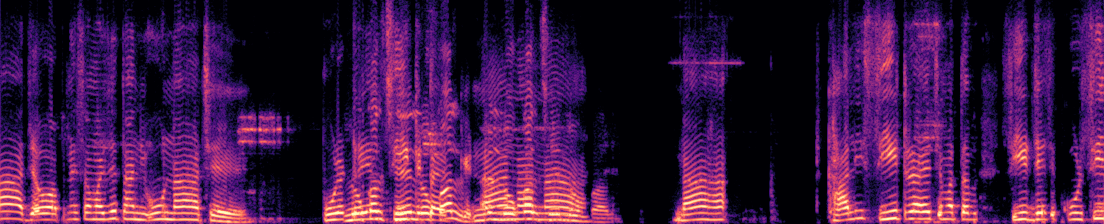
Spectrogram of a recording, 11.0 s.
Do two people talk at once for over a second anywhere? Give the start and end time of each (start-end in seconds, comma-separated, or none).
3.5-5.5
